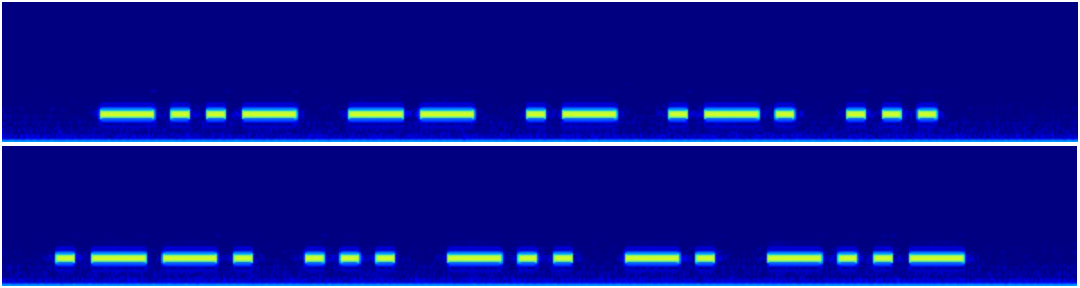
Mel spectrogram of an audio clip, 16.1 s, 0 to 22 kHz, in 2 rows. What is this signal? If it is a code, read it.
Morse code, heard as a keyed tone, about 9 wpm, 800 Hz. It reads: XMARS PSDNX
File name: telegrafia / i2tfj / Lez7 40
